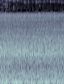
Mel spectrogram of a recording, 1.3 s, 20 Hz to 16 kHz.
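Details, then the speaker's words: Honda Vario 125 (second-generation ISS facelift) after CVT service that fixed an earlier rough noise; V-belt set reportedly replaced two months before. Smooth, even CVT hum with no rattles or squeals, a normal CVT. "Coba kita dengarkan dulu di bagian CVT nya ya Nah ini suaranya sudah halus ya layaknya seperti pernah"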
